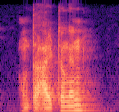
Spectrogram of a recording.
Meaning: plural of Unterhaltung
- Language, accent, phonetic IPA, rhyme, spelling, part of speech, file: German, Austria, [ʊntɐˈhaltʊŋən], -altʊŋən, Unterhaltungen, noun, De-at-Unterhaltungen.ogg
